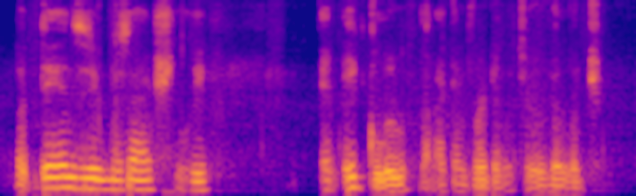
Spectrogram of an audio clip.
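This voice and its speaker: The sound is dry and close, with no echo. A man speaks in a fairly high pitch with vocal fry. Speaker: gaming video creator. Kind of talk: gameplay commentary. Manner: halting.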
